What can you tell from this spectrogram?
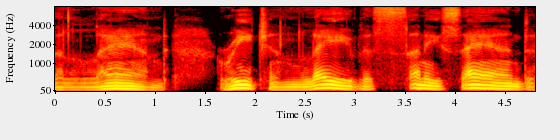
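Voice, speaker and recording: A man speaks at a very slow pace in a dark, mellow tone. His pitch varies in an ordinary way. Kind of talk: poetry reading. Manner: soft-spoken, slow, gentle.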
